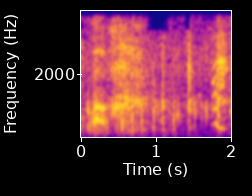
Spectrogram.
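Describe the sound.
A horse's hooves clop unevenly as pack animals are led toward a rope bridge at night, the muffled, thin-toned steps mixing with a voice.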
